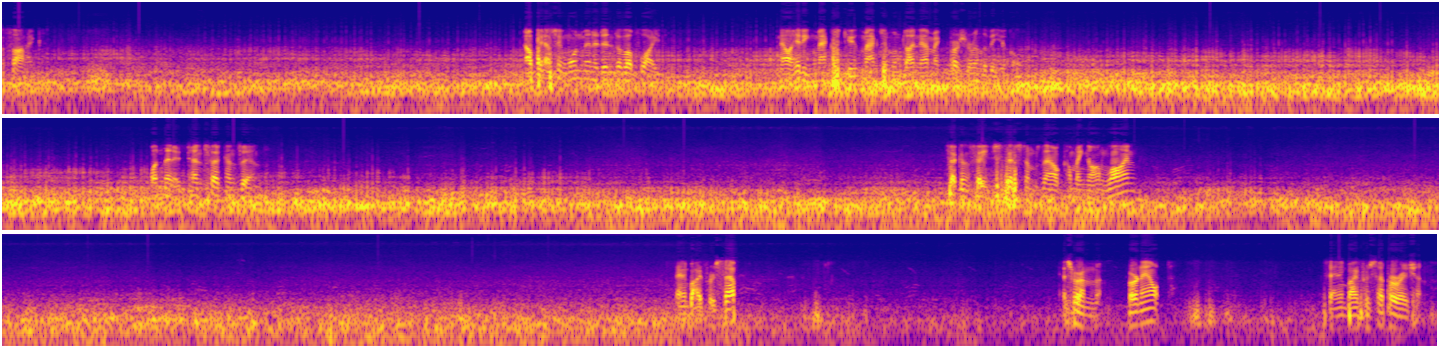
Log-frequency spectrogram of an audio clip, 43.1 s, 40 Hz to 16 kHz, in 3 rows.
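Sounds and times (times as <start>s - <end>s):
distant rocket engine rumble: 0.0s - 43.0s.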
